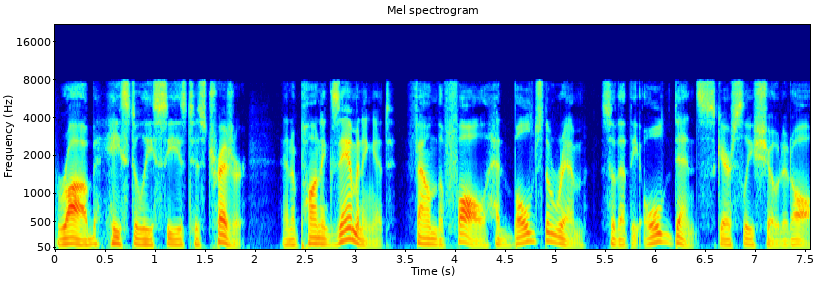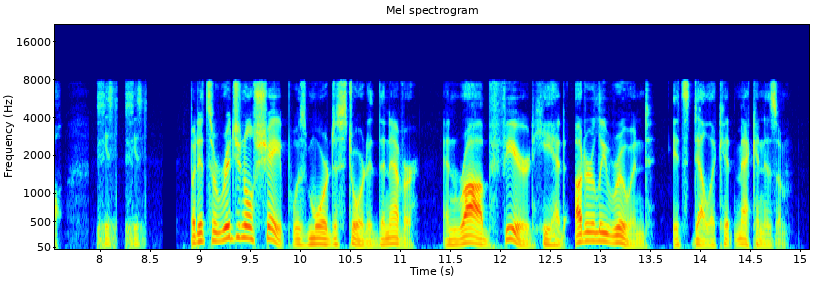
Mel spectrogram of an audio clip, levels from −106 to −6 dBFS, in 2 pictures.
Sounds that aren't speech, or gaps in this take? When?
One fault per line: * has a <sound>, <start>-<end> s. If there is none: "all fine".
* has a laugh, 8.0-8.5 s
